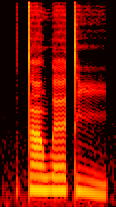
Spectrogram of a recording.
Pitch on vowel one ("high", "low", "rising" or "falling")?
high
